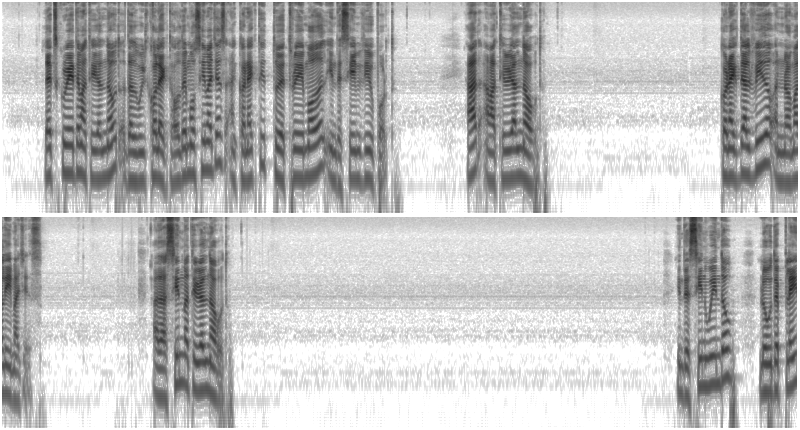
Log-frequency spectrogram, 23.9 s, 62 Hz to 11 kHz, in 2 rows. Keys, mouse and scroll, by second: 7.7 click, 8.7-10.2 drag, 11.3-12.3 drag, 13.0 click, 14.3 click, 15.9 click, 18.2-18.9 alt+drag, 21.9 click, 22.9 click, 23.7 click.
